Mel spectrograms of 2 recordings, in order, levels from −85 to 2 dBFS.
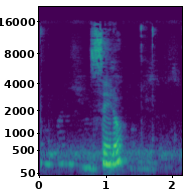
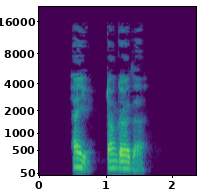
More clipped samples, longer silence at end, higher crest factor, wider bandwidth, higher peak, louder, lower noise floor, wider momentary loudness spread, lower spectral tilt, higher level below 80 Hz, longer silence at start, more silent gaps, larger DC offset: neither; second, 0.25 s vs 0.8 s; about the same, 18 dB vs 20 dB; about the same, 16.5 kHz vs 15.5 kHz; second, -10 dBFS vs -4 dBFS; second, -24 LUFS vs -21 LUFS; second, -46 dBFS vs -83 dBFS; first, 22 LU vs 10 LU; second, -4 dB/octave vs -6 dB/octave; second, -68 dBFS vs -58 dBFS; second, 0.05 s vs 0.5 s; neither; neither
